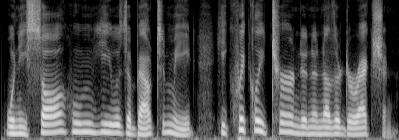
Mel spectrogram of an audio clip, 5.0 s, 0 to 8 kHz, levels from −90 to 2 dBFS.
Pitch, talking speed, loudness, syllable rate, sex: 155 Hz, 180 wpm, -17 LUFS, 4.7 syllables/s, male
